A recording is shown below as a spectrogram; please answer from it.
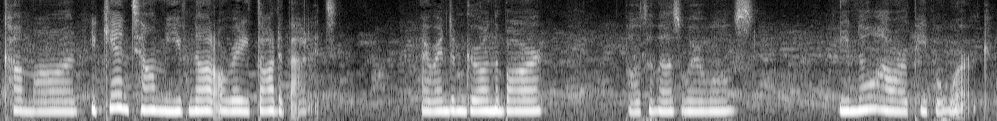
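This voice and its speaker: Woman acting a high-voiced, slow-teasing werewolf alpha girl. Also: mellow. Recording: bar crowd ambience behind voice. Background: bar chatter ambience.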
